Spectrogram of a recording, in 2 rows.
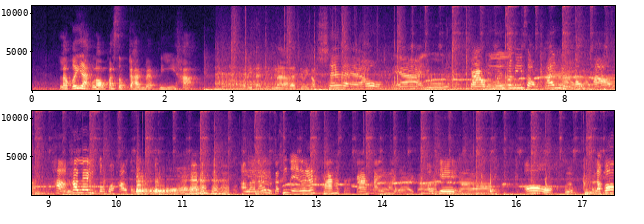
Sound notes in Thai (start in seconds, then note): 10.3 เสียงเคาะไม้; 10.9 เสียงหัวเราะ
